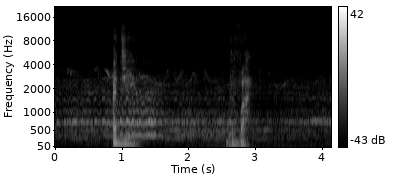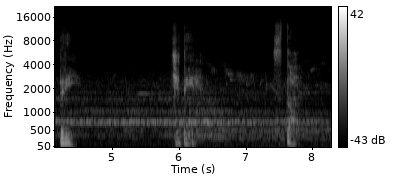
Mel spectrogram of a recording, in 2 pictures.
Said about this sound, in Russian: 1, 2, 3, 4, 100, 1000, 1000000 комаров. И все они что-нибудь и зачем-нибудь жужжат около меня.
